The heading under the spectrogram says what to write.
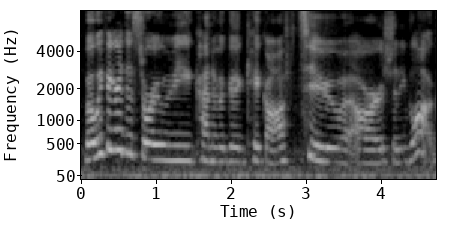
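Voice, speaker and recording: A young American woman chatting casually as a vlogger, telling a story in an animated, slangy way and quoting the dialogue. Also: on the high side, normal speed, over loud music. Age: young adult. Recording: clear background noise.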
